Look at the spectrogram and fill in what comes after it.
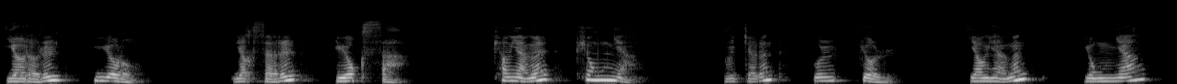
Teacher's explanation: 자, 이렇게 모음에서 어와 오를 가깝게 이 발음하는 경향이 있는 탓에 어를 바탕으로 만들어진 이중모음인 여 역시도 요에 가깝게 발음하는 경향이 나타납니다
